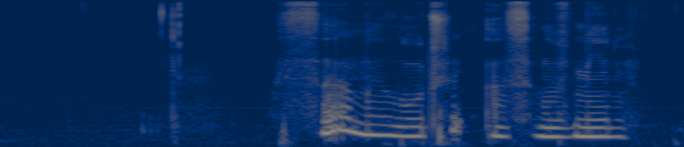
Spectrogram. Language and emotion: Russian, neutral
